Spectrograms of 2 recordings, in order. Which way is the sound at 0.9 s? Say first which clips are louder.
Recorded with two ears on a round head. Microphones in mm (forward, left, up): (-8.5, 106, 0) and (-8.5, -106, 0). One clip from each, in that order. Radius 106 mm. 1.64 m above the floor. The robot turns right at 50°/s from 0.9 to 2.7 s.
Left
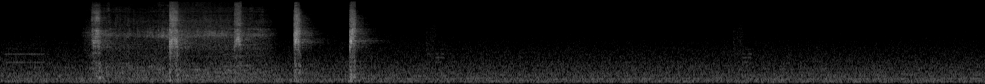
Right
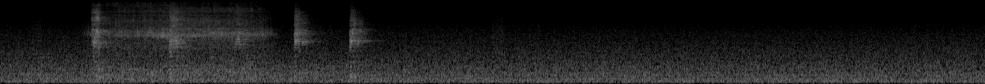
Even; 15° left (ahead or behind).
